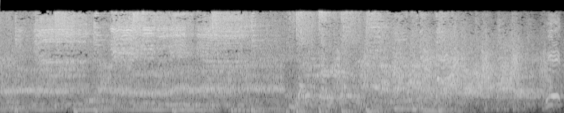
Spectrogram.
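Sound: stadium crowd cheering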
